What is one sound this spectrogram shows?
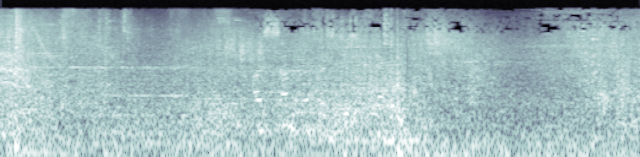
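Video game spell effects whoosh and crackle in a fight.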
